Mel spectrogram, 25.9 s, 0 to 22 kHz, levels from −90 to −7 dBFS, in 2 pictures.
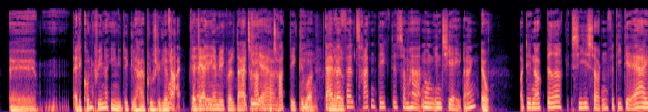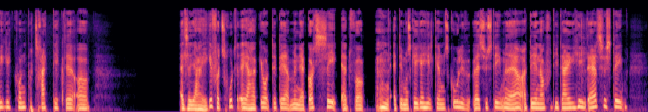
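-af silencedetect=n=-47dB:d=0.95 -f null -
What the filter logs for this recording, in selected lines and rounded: silence_start: 15.20
silence_end: 16.56 | silence_duration: 1.35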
